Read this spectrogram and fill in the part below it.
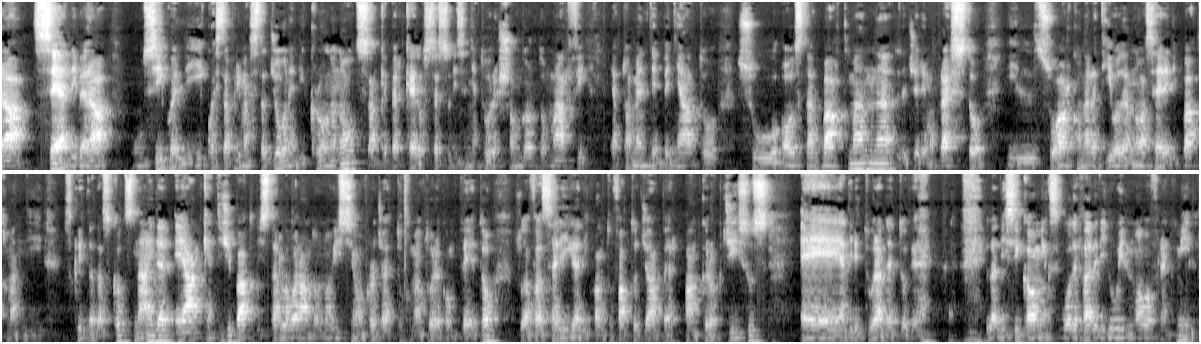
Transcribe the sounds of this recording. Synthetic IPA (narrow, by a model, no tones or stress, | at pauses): ɾasearːiveɾa | unsikweld̪ikwest̪apɾiːmast̪ad͡ʒoːned̪ikɾɔnonowt̪saŋk̟eperkelost̪esːod̪izeɲːat̪oːɾeʃɔŋɡɔrd̪ommarfi | ɛat̪ːualment̪eimpeɲːaːt̪o | suɔlst̪arbat̪manled͡ʒːeɾeːmopɾɛst̪oilsuːoarkonarːat̪iːvod̪elːanwɔːvasɛːɾjed̪ibat̪mand̪i | skɾit̪ːad̪askɔt̪znajd̪eɾeaŋkeant̪it͡ʃipaːt̪od̪ist̪arlavoɾand̪ounːwɔvisːimopɾod͡ʒɛt̪ːokomeawt̪oːɾekomplɛːt̪osulafalsaliːɡad̪ikwant̪ofat̪ːod͡ʒapḛrpaŋkrɔkd͡ʒiːsus | ead̪ːiɾit̪ːuːɾad̪ːet̪ːoke | lad̪isikɔmiksvwɔːlefaːɾed̪ilujilnwɔːvofɾɛnk̪mil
